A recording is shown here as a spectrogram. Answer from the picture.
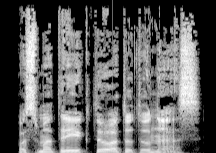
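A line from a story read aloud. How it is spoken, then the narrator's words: Menacingly quiet. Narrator (Russian): сказал он угрожающе тихим голосом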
